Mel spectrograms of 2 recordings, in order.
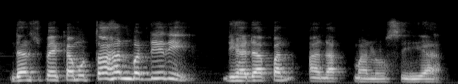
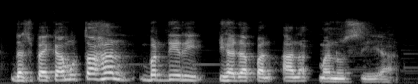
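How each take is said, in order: Both takes have the same delivery.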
